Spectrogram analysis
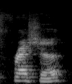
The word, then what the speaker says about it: Fracia: Well, my character is Fresha. She is 8 years old. And it's spelled Fracia, and she is a gambler, so she's not gonna.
